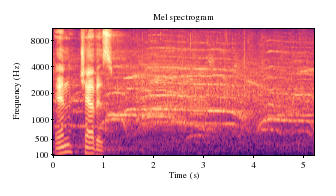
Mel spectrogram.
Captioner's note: crowd cheering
